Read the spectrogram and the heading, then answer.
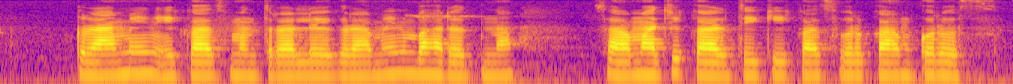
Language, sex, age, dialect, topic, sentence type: Marathi, female, 18-24, Northern Konkan, agriculture, statement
